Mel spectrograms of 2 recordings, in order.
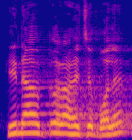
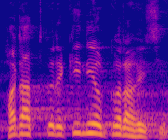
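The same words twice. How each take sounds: First: Quick question pitched up toward the end; brisk, insistent repeat that demands an answer; prompting the audience. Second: Said in the usual way. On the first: Real, not acted. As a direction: fire the question back at the crowd, rising.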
